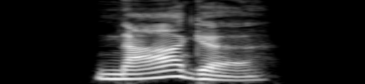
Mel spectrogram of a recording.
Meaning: inflection of nagen: 1. first-person singular present 2. first/third-person singular subjunctive I 3. singular imperative
- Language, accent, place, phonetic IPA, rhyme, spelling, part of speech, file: German, Germany, Berlin, [ˈnaːɡə], -aːɡə, nage, verb, De-nage.ogg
